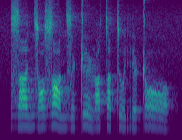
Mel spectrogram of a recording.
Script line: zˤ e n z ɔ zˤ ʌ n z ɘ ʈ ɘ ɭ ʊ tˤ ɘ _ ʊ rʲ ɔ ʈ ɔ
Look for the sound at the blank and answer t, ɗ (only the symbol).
t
